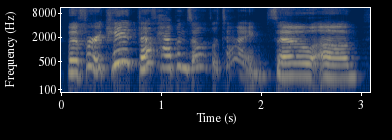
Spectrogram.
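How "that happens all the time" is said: normal talking voice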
